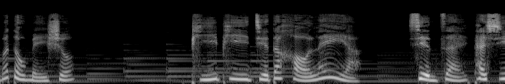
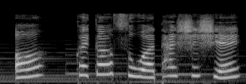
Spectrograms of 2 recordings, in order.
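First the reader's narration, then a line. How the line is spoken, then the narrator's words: Hurried question. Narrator (Chinese): 皮皮连忙问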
